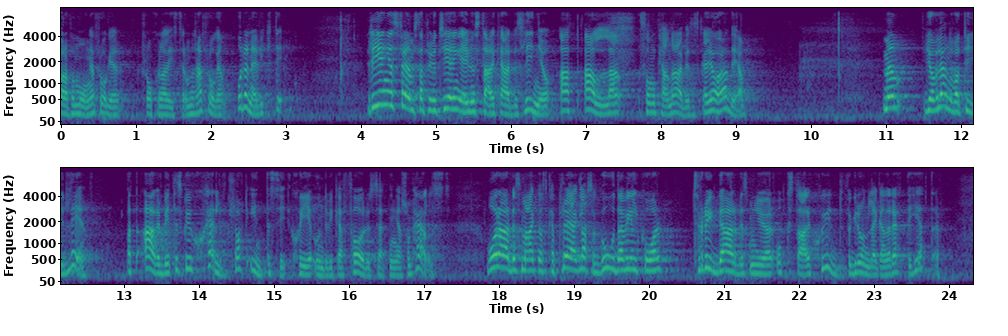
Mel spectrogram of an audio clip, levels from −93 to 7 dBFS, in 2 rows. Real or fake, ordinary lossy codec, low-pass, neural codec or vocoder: real; Opus, 64 kbps; 7.2 kHz; none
